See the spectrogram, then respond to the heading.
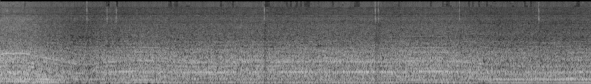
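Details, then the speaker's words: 1994 Buick 3800 tuned-port V6, pre-OBD2, running poorly with a misfire on cylinders one and four. It now holds a steady idle with no stumble and all cylinders firing. The coil is seen leaking, the number-four plug gap is wide and the plug wires are original. "you know i see that coil leaking that coil's leaking at least it's firing now"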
